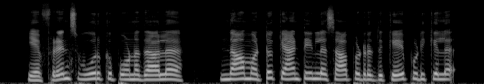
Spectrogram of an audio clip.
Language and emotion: Tamil, sad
